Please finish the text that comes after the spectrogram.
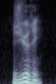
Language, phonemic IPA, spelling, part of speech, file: French, /ʒy.ʁe/, jurer, verb, Fr-jurer.ogg
- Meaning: 1. to swear (to promise by oath) 2. to swear (to say a swear word) 3. to clash with, to be jarring, to stick out like a sore thumb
